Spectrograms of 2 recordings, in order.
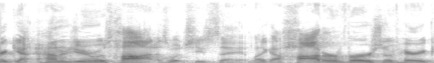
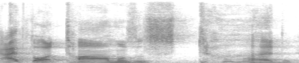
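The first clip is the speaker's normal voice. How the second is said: slow disappointed quip; 2 semitones higher, much slower than usual. Retold or imitated. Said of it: "I'm like".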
